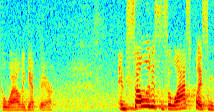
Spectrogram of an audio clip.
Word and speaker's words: Enceladus: going to take a while to get there ins solidus is the last place I'm going to bring you um in the solar system this is pronounced Enceladus not enchilada I've heard it about pronounced both ways um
